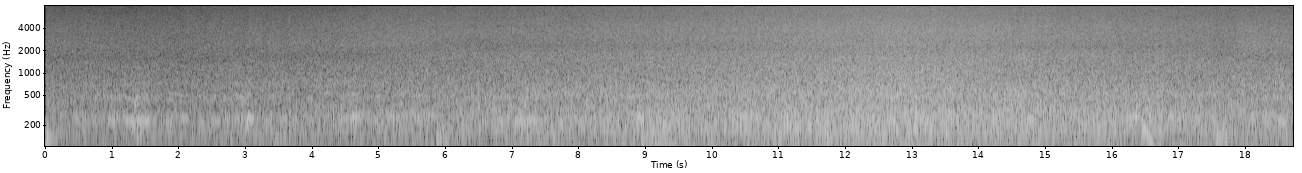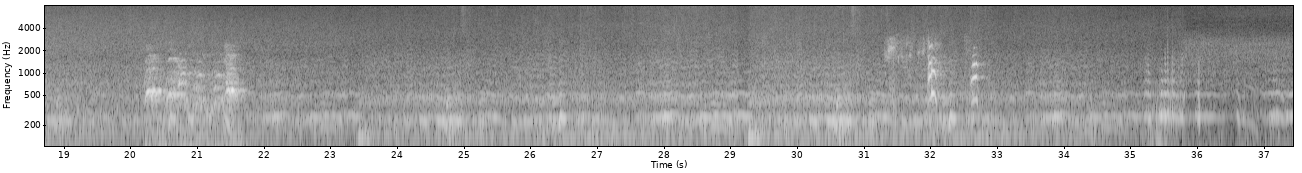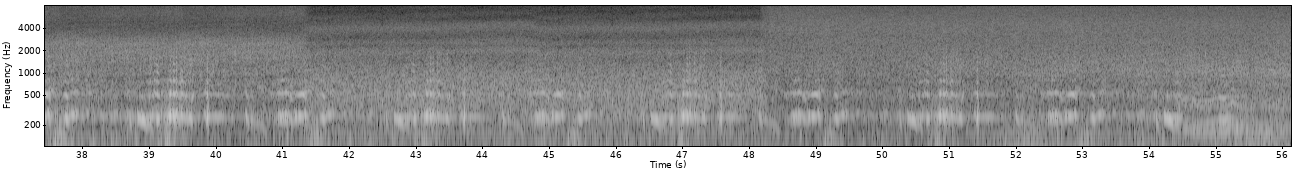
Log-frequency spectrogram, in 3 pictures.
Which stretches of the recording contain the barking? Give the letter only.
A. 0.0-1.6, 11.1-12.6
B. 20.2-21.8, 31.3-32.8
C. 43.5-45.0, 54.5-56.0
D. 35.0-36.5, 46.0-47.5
B.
